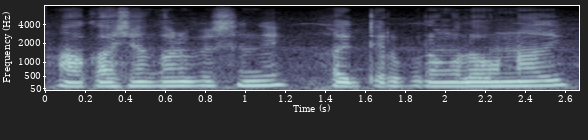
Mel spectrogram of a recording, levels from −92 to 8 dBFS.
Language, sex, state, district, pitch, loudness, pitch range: Telugu, male, Telangana, Mahabubabad, 150 Hz, -16 LUFS, 145-160 Hz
